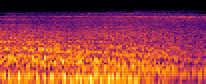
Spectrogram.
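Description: Fixed-wing aircraft engine noise: a steady rushing sound with a low rumble underneath that slowly fades.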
